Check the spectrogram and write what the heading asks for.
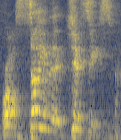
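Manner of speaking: high, loud barked threat; grandpa's threat. Retold or imitated. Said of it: "he's like".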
